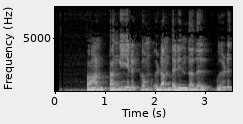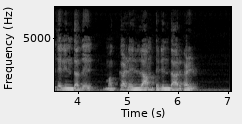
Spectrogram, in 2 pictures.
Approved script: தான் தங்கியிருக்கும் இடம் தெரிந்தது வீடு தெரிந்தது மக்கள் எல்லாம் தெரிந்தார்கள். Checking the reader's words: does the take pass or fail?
pass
